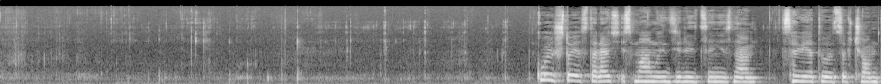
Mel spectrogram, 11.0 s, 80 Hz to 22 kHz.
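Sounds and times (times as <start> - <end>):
biting into a wrap: 0.0 - 6.8
chewing with wet clicks: 0.6 - 6.8.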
